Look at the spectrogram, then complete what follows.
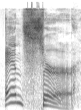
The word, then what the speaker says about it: answer: Everybody when they see the word answer, it's pronounced answer, but it looks like it should be an everybody goes, "Why is it ansur?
